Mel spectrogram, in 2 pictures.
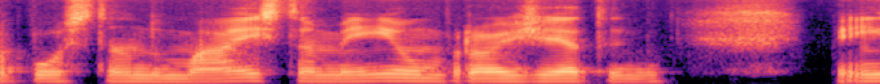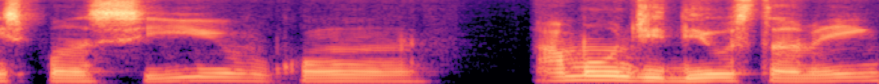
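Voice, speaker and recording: The recording is dry and close with no echo, set against a quiet background. A man speaks in a dark, mellow tone. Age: 20s. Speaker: entrepreneur. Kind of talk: interview.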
